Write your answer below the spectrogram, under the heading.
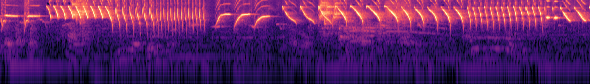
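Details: Clear, energetic canary song for teaching and prompting other birds: a rapid chattering trill, a few swept whistles, then a long fast series of sharp slurred notes, nearly continuous throughout, with faint hum below.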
